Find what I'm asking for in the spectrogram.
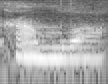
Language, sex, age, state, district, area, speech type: Marathi, female, 45-60, Maharashtra, Amravati, urban, read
